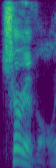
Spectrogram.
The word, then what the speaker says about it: Cherryville: of washington terrible terrible he's from cherryville that's right that's how you say it down here he taught me that that's right yeah cherryville yeah cheerville yeah um but he was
